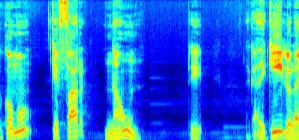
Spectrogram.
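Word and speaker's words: כפר נחום: Capernaún, esta palabra del hebreo se pronuncia como quefar naún.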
